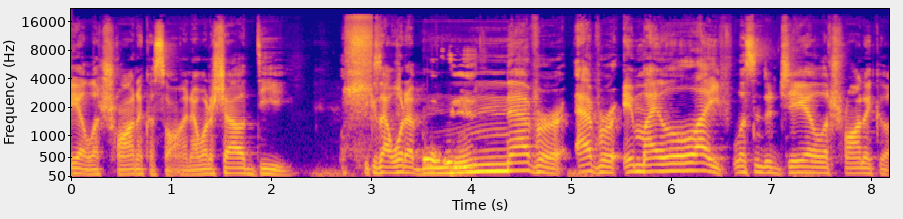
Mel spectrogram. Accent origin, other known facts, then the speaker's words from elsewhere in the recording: China; moved away; I grew up in China. My parents are very, very Chinese.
